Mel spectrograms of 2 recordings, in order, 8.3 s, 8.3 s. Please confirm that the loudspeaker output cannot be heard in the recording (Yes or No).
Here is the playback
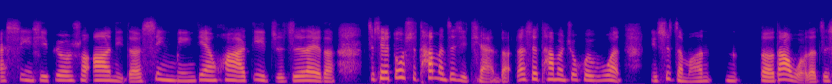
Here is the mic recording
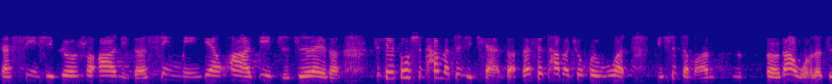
No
